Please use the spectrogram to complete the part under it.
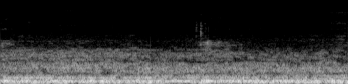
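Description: A Toyota 2GD-FTV 2.4-litre diesel engine running while the vehicle drives, a steady low rumble with road noise, constant and close from start to finish.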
